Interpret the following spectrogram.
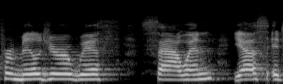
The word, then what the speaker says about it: Samhain: winter for those who are not familiar with sin yes it spell Sam ha but pronounced sin because it's an Irish gelic word this is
